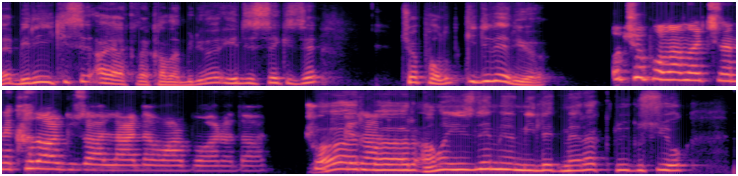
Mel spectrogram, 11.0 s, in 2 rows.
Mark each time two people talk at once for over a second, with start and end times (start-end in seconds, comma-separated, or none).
none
